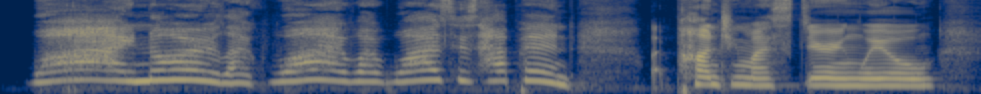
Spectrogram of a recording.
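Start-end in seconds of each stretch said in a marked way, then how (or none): 0.2-2.9 very high, hysterical shrieking, acted out. Retelling driving alone after the news: imitating her own hysterical screaming. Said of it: "I was screaming in the car by myself".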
